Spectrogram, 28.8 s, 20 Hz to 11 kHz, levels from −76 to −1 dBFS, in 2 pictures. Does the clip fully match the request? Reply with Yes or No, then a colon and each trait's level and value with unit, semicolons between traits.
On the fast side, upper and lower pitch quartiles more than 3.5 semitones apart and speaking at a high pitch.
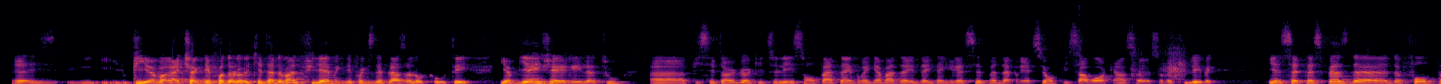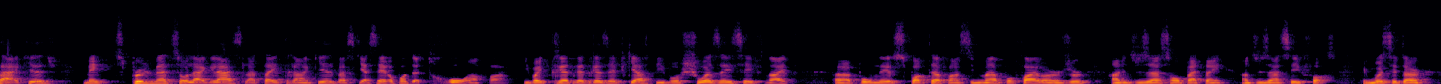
No: fast, 235 wpm; average, 4.3 semitones; medium, 140 Hz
